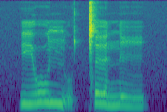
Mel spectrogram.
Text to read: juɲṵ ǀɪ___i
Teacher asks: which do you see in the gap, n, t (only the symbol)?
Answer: n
